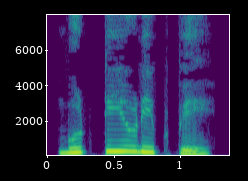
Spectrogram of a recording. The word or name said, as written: ಬುಟ್ಟಿಯುಡಿಪ್ಪೆ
